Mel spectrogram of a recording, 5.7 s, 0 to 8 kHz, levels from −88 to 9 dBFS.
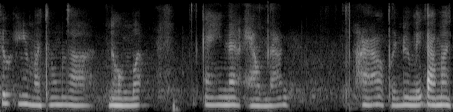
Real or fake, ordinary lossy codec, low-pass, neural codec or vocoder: fake; AAC, 32 kbps; 7.2 kHz; codec, 16 kHz, 2 kbps, X-Codec, HuBERT features, trained on general audio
